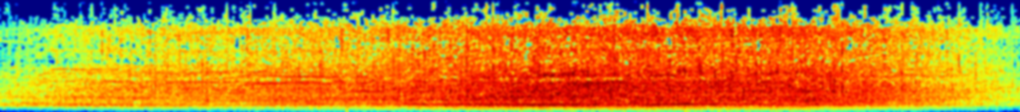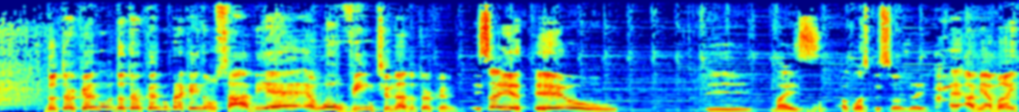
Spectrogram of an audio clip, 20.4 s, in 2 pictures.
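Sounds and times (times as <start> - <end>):
applause: 0.0 - 10.9
speech: 10.7 - 16.5, 17.3 - 20.3.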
